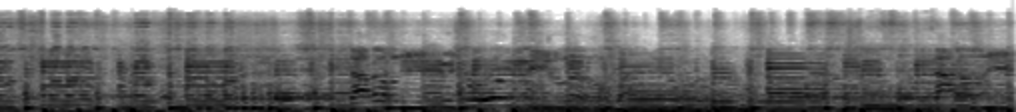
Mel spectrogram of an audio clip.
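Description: Live rock band playing: electric guitars, bass guitar, drum kit and keyboard, with a lead line that bends in pitch around the middle.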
